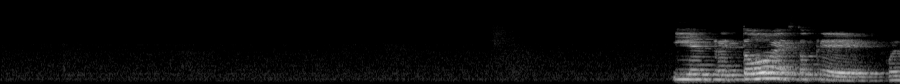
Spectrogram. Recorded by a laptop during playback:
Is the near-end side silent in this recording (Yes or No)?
No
